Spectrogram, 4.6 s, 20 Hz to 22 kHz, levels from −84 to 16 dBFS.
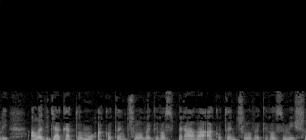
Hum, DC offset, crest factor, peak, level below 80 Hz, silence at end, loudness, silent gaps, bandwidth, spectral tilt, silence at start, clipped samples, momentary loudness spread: none; under 0.1%; 22 dB; -6 dBFS; -68 dBFS; 0 s; -29 LUFS; none; 8 kHz; -4.5 dB/octave; 0 s; under 0.1%; 8 LU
